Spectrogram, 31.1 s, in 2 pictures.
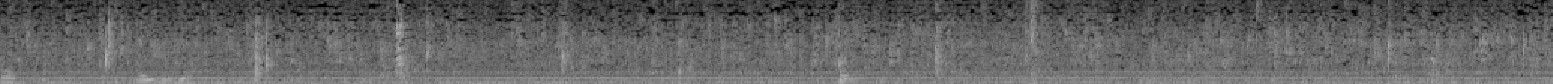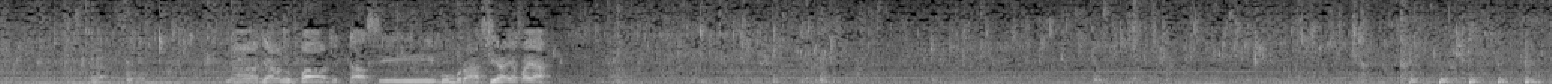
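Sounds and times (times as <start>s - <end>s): curry bubbling and hissing: 0.0s - 31.0s.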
